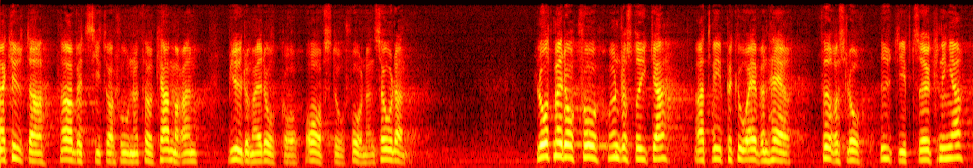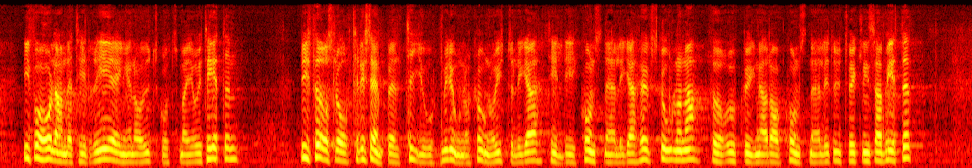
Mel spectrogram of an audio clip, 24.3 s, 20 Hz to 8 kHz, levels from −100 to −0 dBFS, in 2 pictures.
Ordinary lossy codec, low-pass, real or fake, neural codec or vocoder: none; 7.2 kHz; fake; vocoder, 44.1 kHz, 128 mel bands, Pupu-Vocoder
